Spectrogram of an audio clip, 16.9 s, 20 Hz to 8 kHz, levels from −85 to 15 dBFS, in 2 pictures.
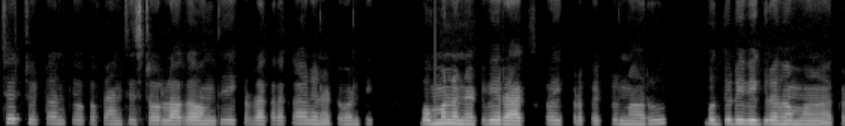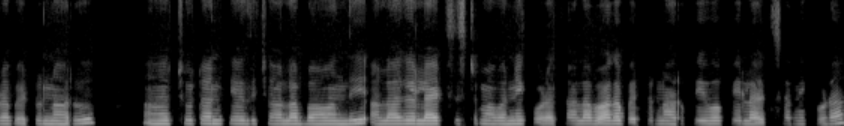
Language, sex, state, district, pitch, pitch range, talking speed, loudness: Telugu, female, Andhra Pradesh, Chittoor, 205 Hz, 200-220 Hz, 85 wpm, -28 LUFS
